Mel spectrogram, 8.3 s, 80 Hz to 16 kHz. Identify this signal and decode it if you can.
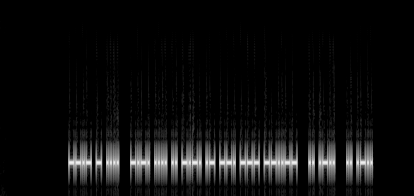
Morse code, heard as a keyed tone, about 34 wpm, 700 Hz. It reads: QTH CHICAGO, IL IL
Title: Practice QSO - Exchange 1 - Beginning - 35wpm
